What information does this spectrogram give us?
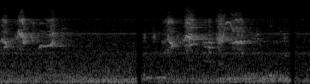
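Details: Squeaky, high chirps from a white-cheeked starling in two short clusters, with faint low background rumble.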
